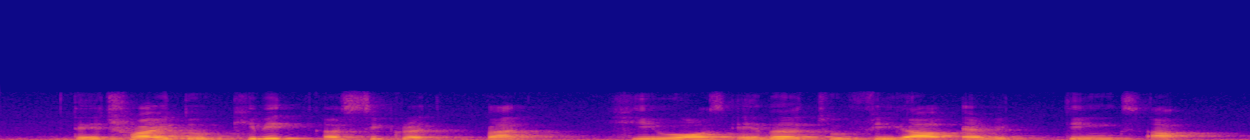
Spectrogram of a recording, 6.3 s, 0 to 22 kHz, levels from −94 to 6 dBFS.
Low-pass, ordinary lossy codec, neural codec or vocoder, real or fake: none; none; none; real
